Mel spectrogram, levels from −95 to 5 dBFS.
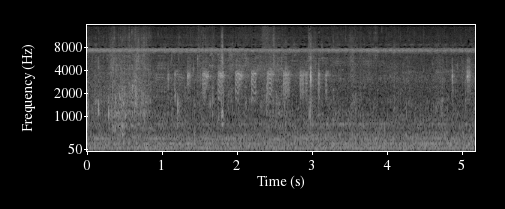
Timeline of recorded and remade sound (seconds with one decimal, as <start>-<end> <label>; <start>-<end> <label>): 0.0-5.2 recorded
